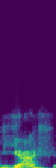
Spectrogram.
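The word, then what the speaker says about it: Iași: It's like a soft sh.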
